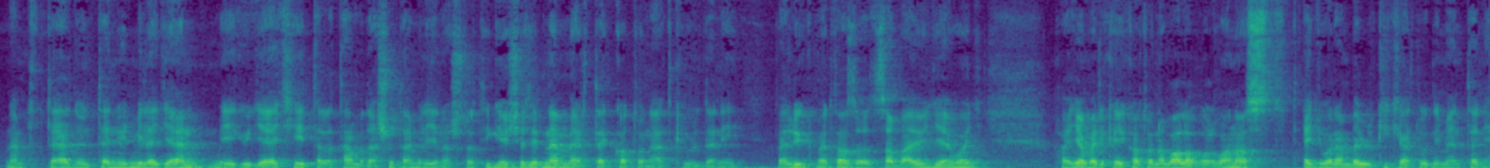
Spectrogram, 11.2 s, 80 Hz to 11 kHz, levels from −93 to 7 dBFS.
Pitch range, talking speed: 115-140 Hz, 235 wpm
